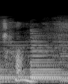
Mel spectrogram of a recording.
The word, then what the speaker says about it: 常: 华常演，所以郑华演唱应该读作唱，不是藏哦，因为有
